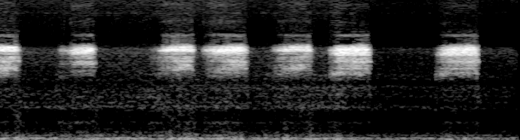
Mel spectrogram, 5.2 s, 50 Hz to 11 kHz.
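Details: At 2:39 AM on May 26, 2013, an owl out on a flight utters a run of rough, breathy screeches, roughly seven short bursts spaced unevenly, with a low droning hum beneath.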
